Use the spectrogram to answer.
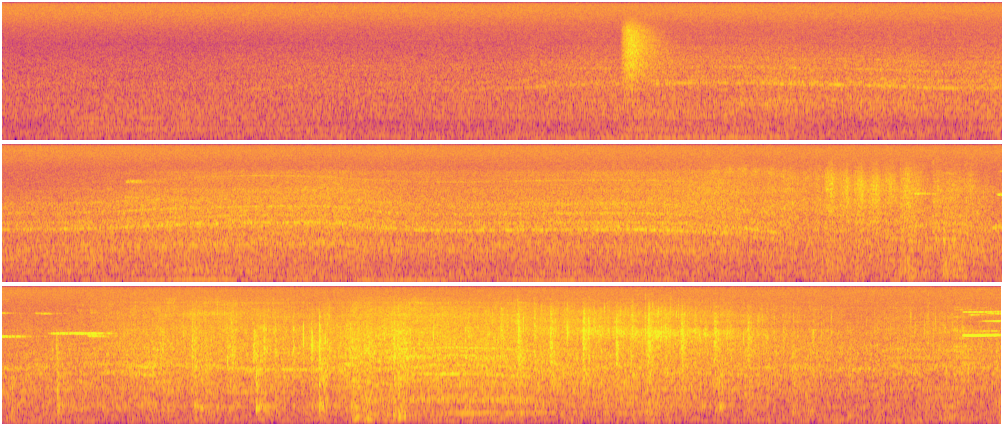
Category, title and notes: Soundscapes > Urban
A garbage truck collecting garbage in my neighborhood. Various bangs and compressors and idling engine.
